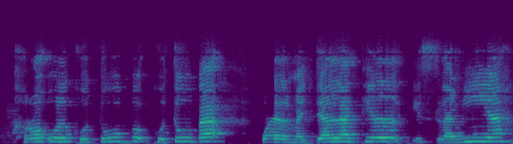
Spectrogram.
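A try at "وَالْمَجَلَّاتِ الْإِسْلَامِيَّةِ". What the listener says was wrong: Wal majallatil islamiyah. Lamnya dipanjangkan, Ibu. Ulang lagi.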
